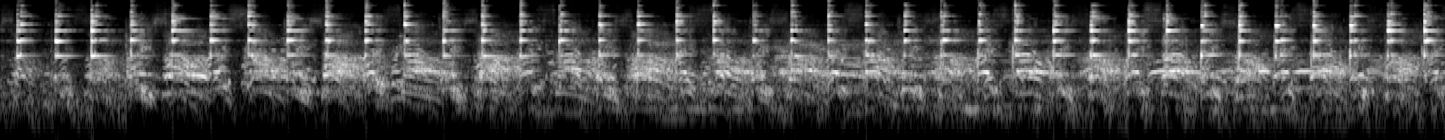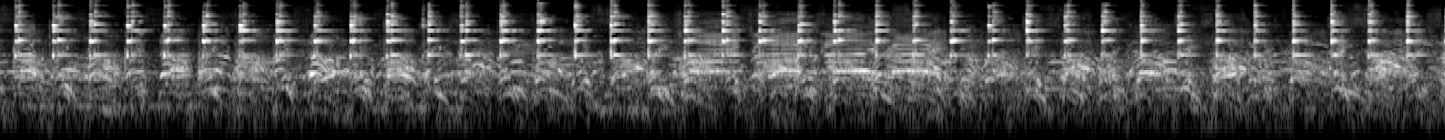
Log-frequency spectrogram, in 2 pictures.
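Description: A crowd of mikoshi bearers chanting in rhythm as they carry and bounce the portable shrine, with metal fittings clinking and ringing in time, about two beats a second.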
